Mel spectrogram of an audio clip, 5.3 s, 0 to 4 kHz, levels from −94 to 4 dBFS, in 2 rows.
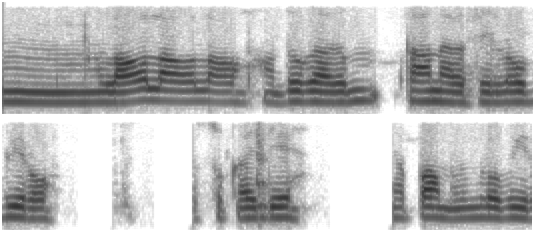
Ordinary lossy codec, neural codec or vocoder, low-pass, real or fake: none; none; 3.6 kHz; real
